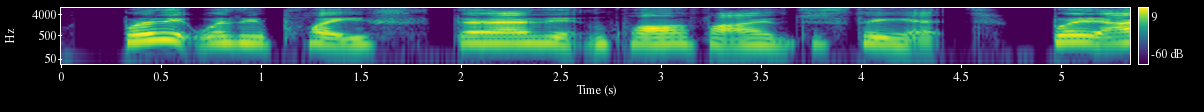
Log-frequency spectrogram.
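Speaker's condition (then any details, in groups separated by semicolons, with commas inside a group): Hemiplegic cerebral palsy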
